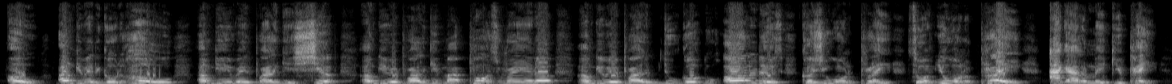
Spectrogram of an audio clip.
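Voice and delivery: loud, heated threat; furious threat. Retold or imitated. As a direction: vow to make him pay. Angry celly's threatening inner voice.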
